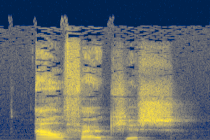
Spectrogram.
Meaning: plural of aalfuikje
- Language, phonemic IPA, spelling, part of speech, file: Dutch, /ˈalfœykjəs/, aalfuikjes, noun, Nl-aalfuikjes.ogg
